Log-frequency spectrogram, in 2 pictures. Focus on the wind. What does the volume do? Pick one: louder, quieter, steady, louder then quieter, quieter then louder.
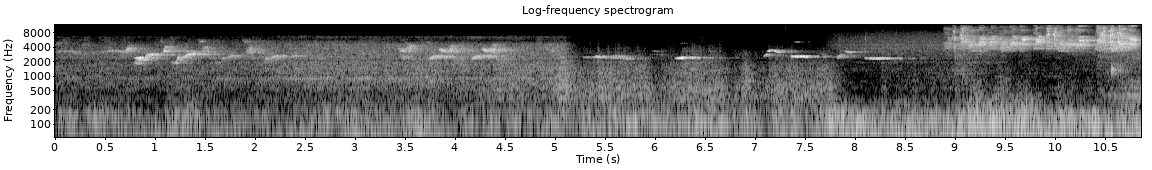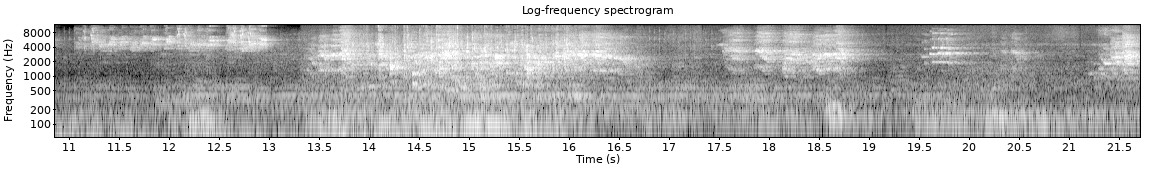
louder.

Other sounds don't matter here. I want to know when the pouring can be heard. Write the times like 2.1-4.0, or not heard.
13.7-16.2.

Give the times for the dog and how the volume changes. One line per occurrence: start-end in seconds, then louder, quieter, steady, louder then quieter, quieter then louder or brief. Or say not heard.
not heard.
